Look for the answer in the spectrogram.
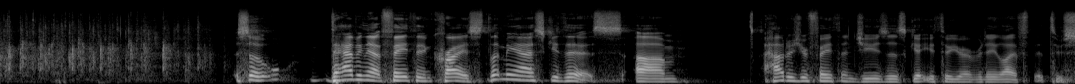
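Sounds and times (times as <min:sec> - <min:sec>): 
audience applause: 0:00.0 - 0:02.3
speech: 0:02.4 - 0:06.9, 0:07.6 - 0:10.7.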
